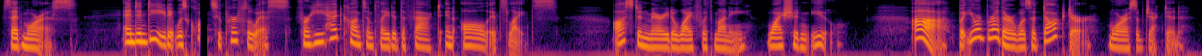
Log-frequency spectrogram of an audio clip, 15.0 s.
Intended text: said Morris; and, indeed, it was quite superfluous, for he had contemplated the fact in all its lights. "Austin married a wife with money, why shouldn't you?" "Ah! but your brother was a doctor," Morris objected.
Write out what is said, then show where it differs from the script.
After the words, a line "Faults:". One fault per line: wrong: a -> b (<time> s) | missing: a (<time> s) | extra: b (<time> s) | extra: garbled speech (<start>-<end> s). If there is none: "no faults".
said Morris; and, indeed, it was quite superfluous, for he had contemplated the fact in all its lights. "Austin married a wife with money, why shouldn't you?" "Ah! but your brother was a doctor," Morris objected.
Faults:
no faults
